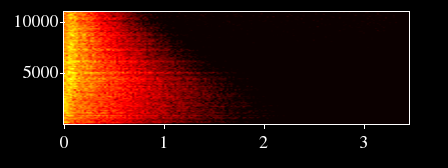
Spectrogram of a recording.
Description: (SNARE) - Woke up in the Hills.wav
